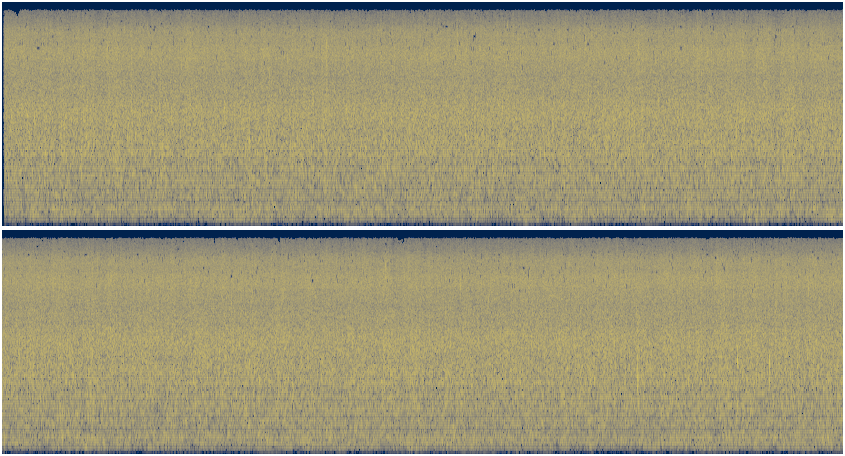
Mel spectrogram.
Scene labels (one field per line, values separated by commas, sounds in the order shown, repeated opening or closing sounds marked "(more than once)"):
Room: bathroom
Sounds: running water, footsteps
